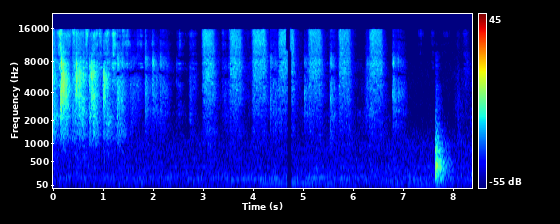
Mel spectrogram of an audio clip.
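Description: Aerosol can of spray varnish hissing in several short bursts in the first second or so, then fainter bursts a few seconds later. A single loud thump comes near the end.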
